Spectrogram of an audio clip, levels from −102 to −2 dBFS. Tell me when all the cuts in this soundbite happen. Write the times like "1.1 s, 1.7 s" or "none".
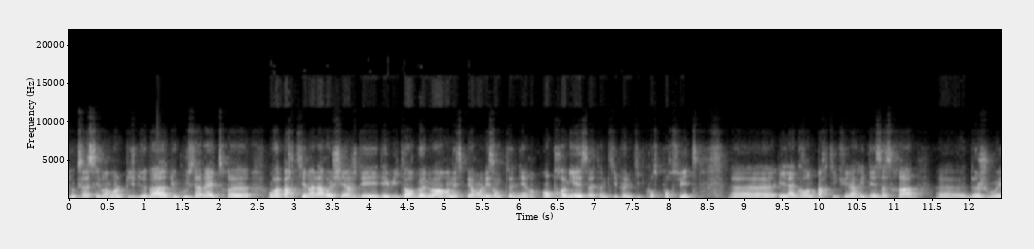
none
